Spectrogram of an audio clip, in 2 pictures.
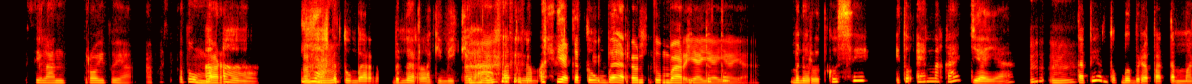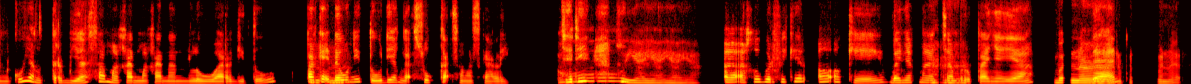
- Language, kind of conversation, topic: Indonesian, unstructured, Bagaimana cara kamu meyakinkan teman untuk mencoba makanan baru?
- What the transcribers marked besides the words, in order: other background noise; laugh; laughing while speaking: "namanya"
